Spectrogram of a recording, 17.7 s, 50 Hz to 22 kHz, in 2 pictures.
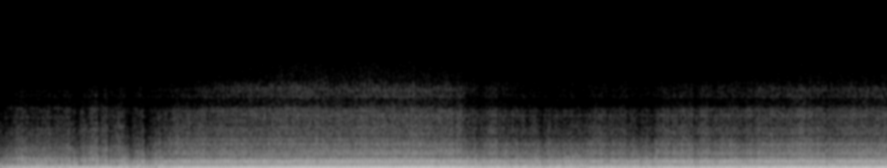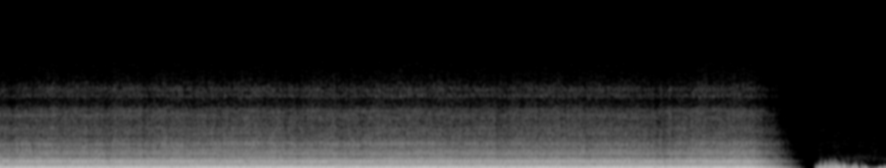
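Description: A Hangkai 6 outboard motor on a small boat runs steadily close by during break-in with a new propeller, its loud even drone holding for about sixteen seconds before it cuts off abruptly near the end.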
